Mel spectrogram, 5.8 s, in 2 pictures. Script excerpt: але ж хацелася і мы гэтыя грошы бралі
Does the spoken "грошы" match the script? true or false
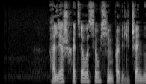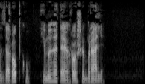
true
